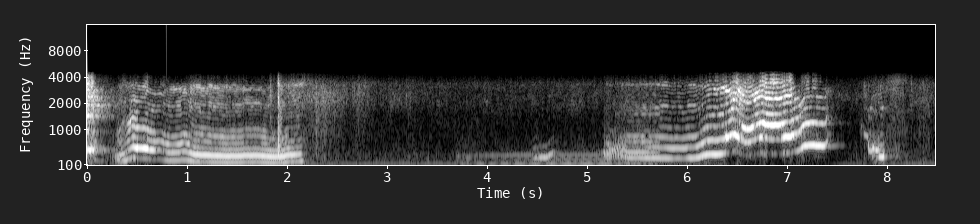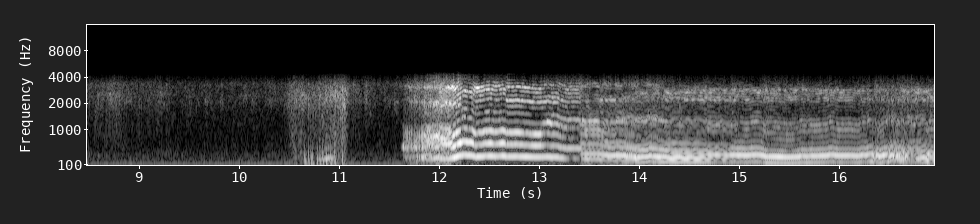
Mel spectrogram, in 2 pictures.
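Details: Boxer dog whimpering while trying to get a cat to play; long, high, wavering whines rising and falling in pitch, some ending in short yips, broken by brief pauses, with a low steady hum underneath indoors.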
